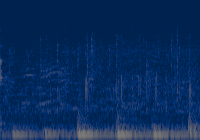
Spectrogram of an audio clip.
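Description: Faint low thumps in an uneven beat, about three a second, with a few soft clicks over them.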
